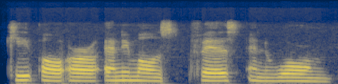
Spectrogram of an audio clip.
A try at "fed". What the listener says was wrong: this is going to be fed instead of Fez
